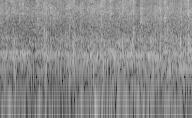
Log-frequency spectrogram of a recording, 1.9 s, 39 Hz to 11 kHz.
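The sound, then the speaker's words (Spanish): Steady, dense applause celebrating the 400th program of the show Frecuencia Noticias: many hands clapping at once in a continuous, even wash of sound for about two seconds, with a faint murmur of voices mixed underneath. “Llegamos a nuestro programa 400 y por eso, bueno, merecemos un aplauso por todo lo alto acá en nuestro programa.”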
